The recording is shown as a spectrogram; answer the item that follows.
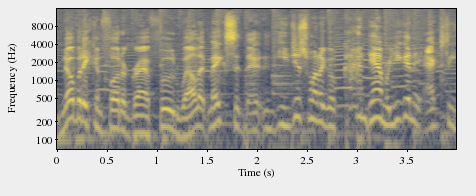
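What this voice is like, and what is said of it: Usual voice. Nothing is said of it.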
